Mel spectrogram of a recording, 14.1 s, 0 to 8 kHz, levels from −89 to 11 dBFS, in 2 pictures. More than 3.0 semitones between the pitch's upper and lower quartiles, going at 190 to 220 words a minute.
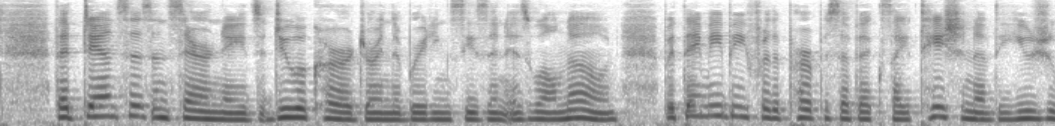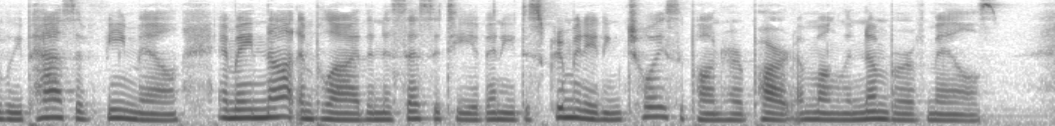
Yes: average, 4.1 semitones; average, 195 wpm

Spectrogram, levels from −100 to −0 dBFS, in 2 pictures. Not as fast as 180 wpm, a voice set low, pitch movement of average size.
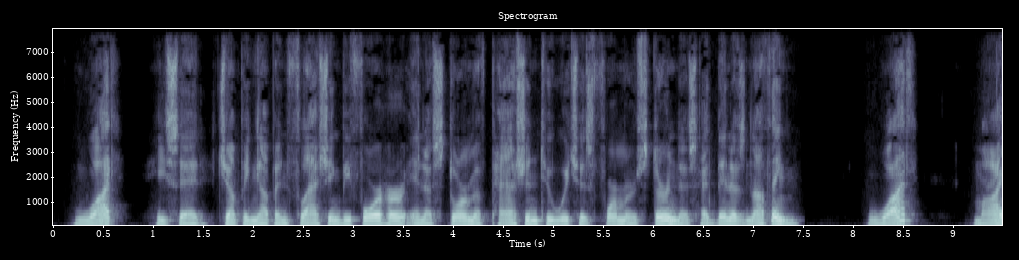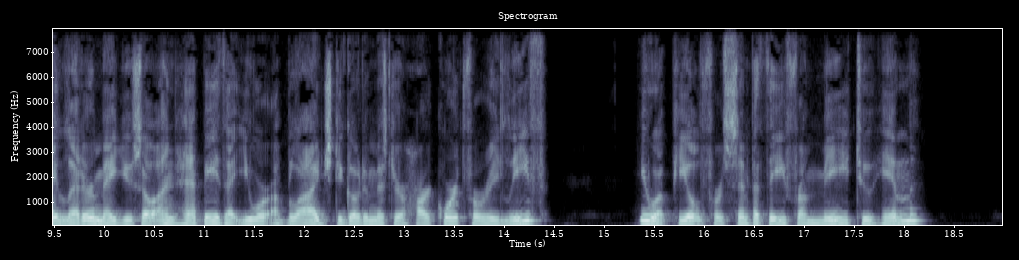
No: average, 155 wpm; low, 110 Hz; wide, 5.7 semitones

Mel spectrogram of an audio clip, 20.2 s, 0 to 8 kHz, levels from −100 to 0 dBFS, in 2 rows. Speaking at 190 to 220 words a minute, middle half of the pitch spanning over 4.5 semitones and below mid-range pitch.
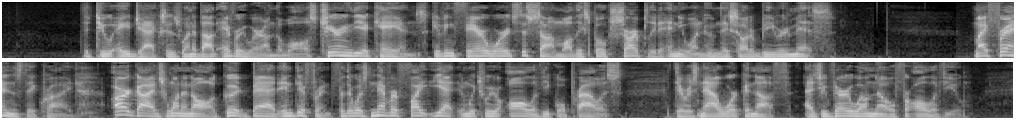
Yes: average, 200 wpm; average, 5.1 semitones; low, 115 Hz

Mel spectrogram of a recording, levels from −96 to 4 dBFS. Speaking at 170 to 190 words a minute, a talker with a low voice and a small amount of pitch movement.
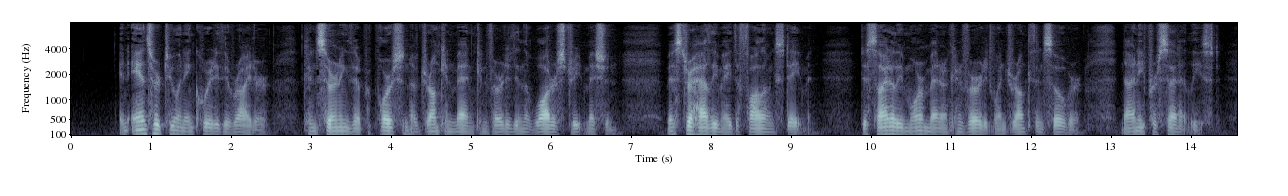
Yes: average, 175 wpm; very low, 85 Hz; narrow, 1.9 semitones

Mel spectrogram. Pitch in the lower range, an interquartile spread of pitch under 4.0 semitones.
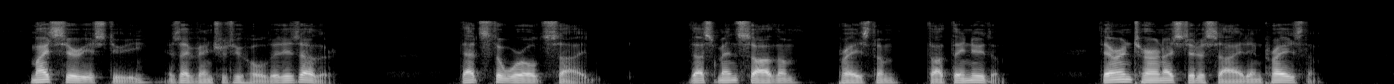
Yes: very low, 85 Hz; average, 3.5 semitones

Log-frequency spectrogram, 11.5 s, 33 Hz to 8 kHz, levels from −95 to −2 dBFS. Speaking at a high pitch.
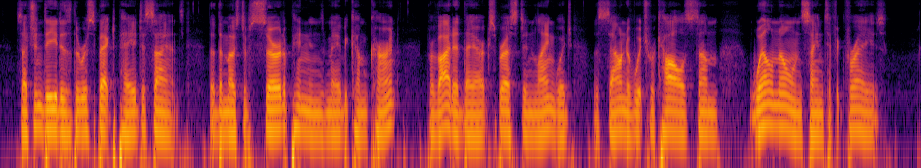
No: low, 100 Hz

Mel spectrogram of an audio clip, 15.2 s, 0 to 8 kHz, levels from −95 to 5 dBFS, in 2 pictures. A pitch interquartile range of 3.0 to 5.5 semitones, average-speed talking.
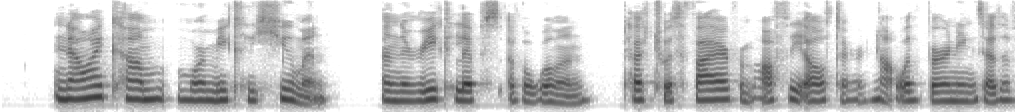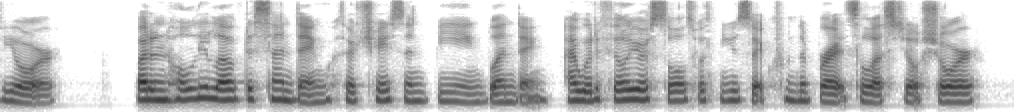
No: narrow, 2.5 semitones; average, 190 wpm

